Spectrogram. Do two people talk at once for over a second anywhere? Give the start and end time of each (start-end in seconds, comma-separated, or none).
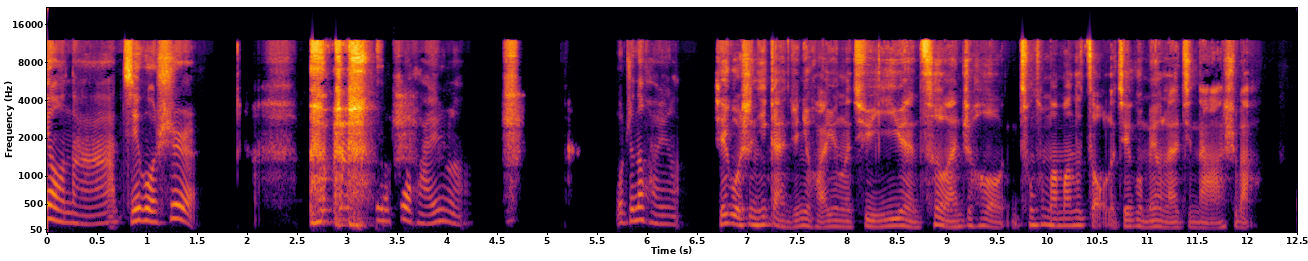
none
